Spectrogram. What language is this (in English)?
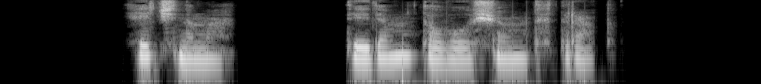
Uzbek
